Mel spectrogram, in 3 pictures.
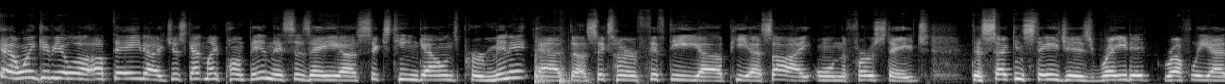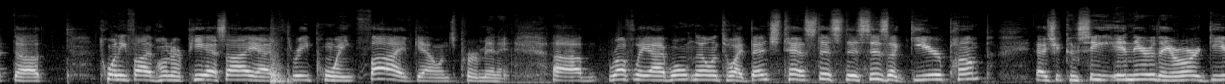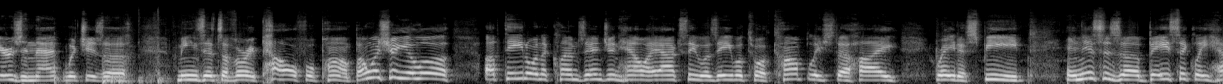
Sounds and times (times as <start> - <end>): Speech: 0.0 - 36.7.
